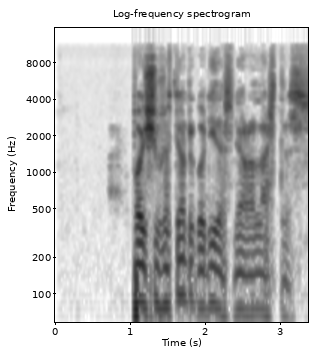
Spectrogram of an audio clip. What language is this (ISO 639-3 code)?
glg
